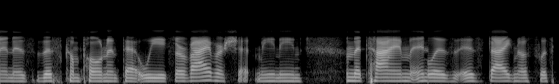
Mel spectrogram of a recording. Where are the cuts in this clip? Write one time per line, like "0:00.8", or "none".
0:01.7
0:03.5
0:04.3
